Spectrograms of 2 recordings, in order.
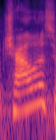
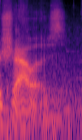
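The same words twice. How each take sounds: First: "Chalice" with a hard CH as in "chair"; "ch" pronunciation. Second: "Chalice" with a soft SH as in "shall"; "sh" pronunciation. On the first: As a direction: start "Chalice" with a "tch" sound. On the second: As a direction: start "Chalice" with a "sh" sound. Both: Shown as a demonstration. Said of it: "Is it Chalice or Chalice?".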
